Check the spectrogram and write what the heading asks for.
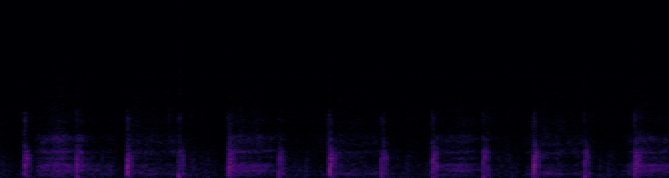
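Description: Running footfalls on a tarmac road, a steady beat of about three steps a second.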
